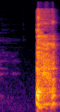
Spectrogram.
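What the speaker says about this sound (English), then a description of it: "Excuse me for coughing." A single short, harsh cough close to the microphone after a moment of silence.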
